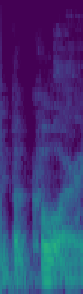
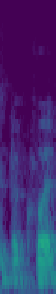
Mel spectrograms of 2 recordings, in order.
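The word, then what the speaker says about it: בכור: The Bakor, it's pronounced the Bakor, that's first fruits.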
